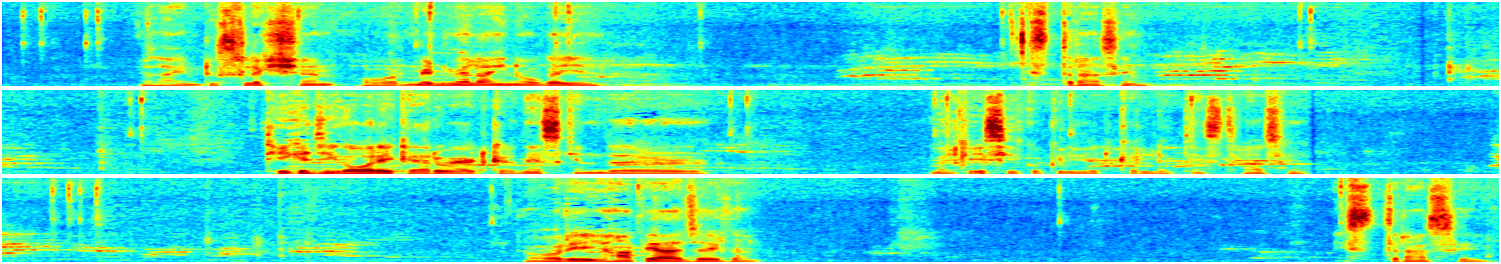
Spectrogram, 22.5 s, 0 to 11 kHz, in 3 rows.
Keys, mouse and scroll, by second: 2.3 click, 5.4-6.1 alt+scroll down 1, 6.1 scroll down 1, 6.3 click, 7.0 scroll up 1, 7.7 scroll down 1, 8.0 click, 11.0 click, 16.1 v, 17.3 click, 18.4 ctrl+z, 20.1 click, 21.8-22.3 alt+scroll up 1, 22.3-22.4 scroll up 3.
